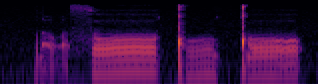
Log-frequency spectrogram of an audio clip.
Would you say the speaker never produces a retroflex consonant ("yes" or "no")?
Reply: yes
